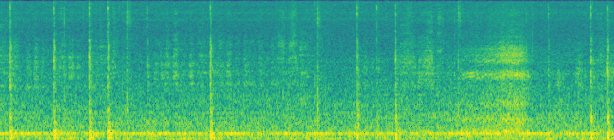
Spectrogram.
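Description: Faint taps and scratches of a stylus writing on a pen tablet, over a steady low hum.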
